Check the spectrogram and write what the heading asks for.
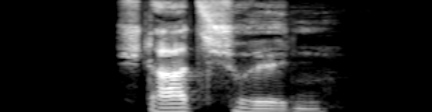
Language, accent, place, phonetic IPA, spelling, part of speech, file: German, Germany, Berlin, [ˈʃtaːt͡sˌʃʊldn̩], Staatsschulden, noun, De-Staatsschulden.ogg
- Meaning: plural of Staatsschuld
